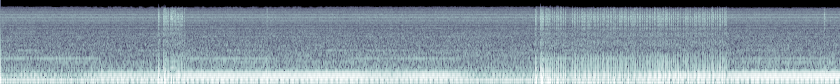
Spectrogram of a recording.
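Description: Steady electrical mains hum and buzz with hiss, with no music or voice. A short burst of louder hiss comes about two seconds in, and a longer one from about five to seven seconds in.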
